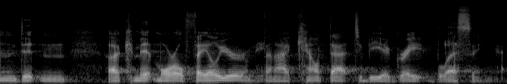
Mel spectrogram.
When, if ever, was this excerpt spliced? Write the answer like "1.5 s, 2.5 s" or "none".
2.6 s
